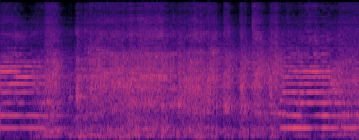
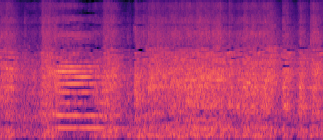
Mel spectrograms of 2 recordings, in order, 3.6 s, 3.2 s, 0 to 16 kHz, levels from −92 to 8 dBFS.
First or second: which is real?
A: second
